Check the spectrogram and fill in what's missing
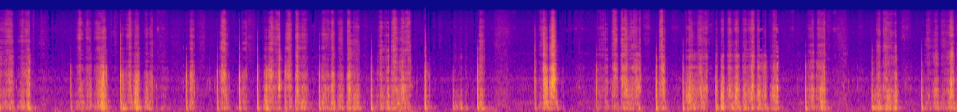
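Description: A stick of white chalk writes "Thanks for watching! Please" on a small, freshly wiped framed chalkboard held in the left hand. Short, dry, scratchy strokes rasp in quick bursts separated by brief pauses, with a low body and little high hiss.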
